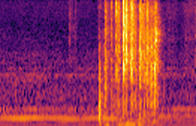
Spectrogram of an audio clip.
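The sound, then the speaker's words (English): A quick, crisp riffle of a Gaia Tarot deck being shuffled, a dense burst of papery flutters lasting about half a second over a faint steady hum, fairly loud. “I shuffle this”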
